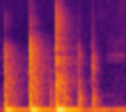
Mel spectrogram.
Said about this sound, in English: So knock on the door.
